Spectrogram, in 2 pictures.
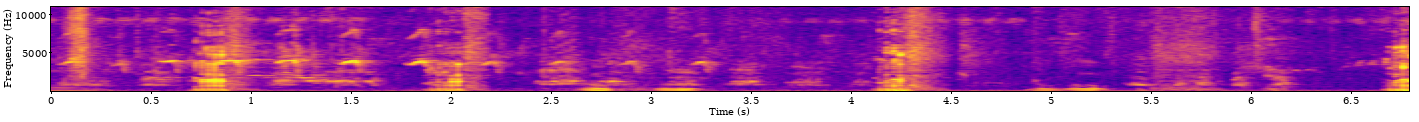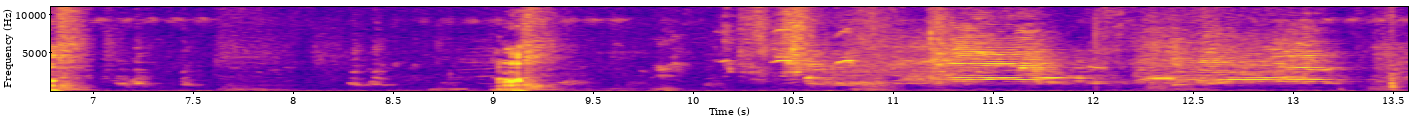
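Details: Domestic pig with piglets, kept as a home animal: short, harsh, low grunts about every two seconds, some with brief squealing pitch sweeps, over human voices and a girl's laughter.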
